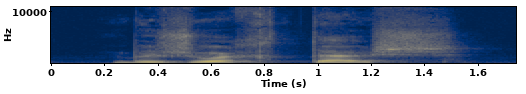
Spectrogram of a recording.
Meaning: inflection of thuisbezorgen: 1. second/third-person singular present indicative 2. plural imperative
- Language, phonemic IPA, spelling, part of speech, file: Dutch, /bəˈzɔrᵊxt ˈtœys/, bezorgt thuis, verb, Nl-bezorgt thuis.ogg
